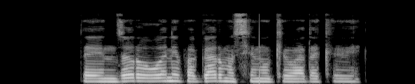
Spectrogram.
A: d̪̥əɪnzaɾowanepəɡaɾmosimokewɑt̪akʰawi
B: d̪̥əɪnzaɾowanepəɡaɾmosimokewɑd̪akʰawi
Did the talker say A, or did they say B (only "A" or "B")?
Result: B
